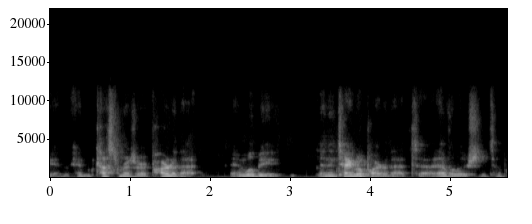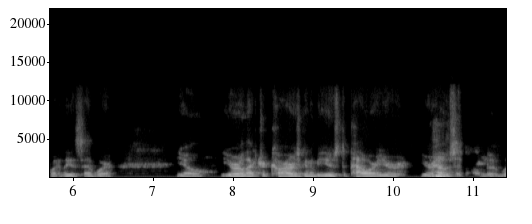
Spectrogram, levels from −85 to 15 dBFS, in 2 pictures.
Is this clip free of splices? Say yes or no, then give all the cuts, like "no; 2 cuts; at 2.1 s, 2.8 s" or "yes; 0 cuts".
yes; 0 cuts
